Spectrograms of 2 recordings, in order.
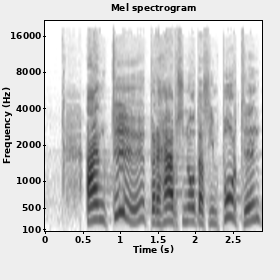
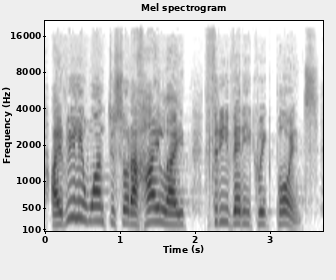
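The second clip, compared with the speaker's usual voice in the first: ordinary talk, nothing marked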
